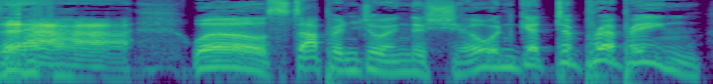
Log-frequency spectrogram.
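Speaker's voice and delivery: Blackbeard voice. Acted. Blackbeard orders Lafitte to stop watching, pirate command. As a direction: bark the order at Lafitte to get moving. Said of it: "Blackbeard says".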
